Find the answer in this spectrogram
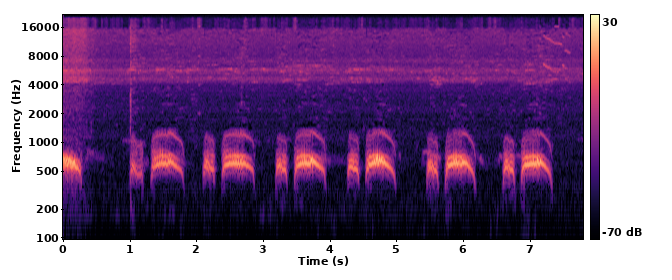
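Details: Wild-caught spotted dove used as a trapping decoy, calling a steady series of paired coos, a clipped note then a fuller coo, about seven pairs in eight seconds, over a faint steady hiss.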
